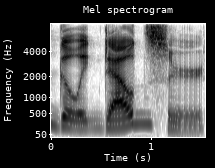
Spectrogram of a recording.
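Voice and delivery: cartoon hound character voice. Quizzing the other speaker on an impression: Droopy Dog voice. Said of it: "Can you tell me what impression this is?".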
